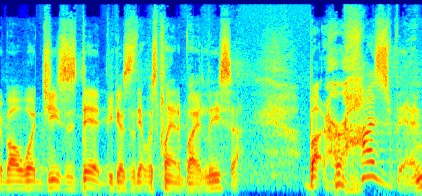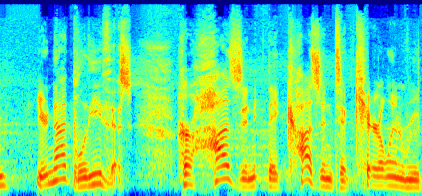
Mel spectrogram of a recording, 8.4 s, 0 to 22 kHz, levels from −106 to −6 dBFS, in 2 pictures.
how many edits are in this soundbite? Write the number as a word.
three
